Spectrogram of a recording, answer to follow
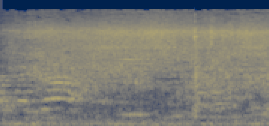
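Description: Fish fillets frying in shallow oil on a large flat griddle, a loud steady sizzle, with a single brief click about one and a half seconds in.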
